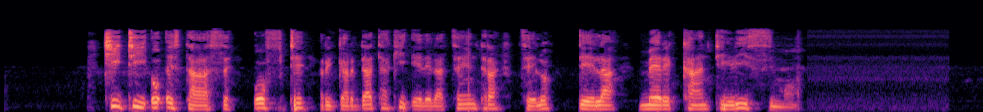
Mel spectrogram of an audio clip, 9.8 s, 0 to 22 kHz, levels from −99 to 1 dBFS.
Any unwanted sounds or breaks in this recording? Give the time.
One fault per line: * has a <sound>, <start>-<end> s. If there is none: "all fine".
all fine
